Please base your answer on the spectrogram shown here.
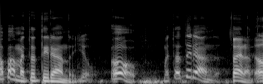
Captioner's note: speaking In Foreign Language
